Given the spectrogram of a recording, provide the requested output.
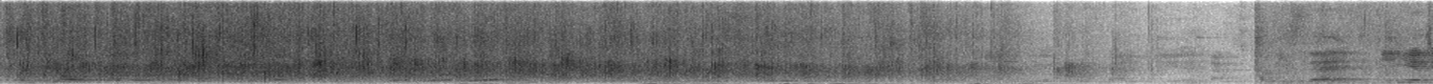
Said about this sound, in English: So can we give a big round of applause to Sherilyn from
